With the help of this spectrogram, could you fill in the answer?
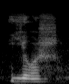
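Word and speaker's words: ёж: Al principio de la palabra se pronuncia como diptongo yo. ¿No? Por ejemplo, el erizo, yosh.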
